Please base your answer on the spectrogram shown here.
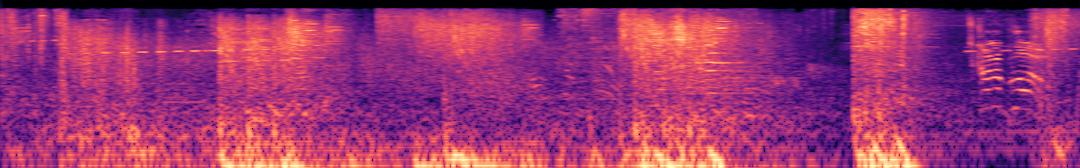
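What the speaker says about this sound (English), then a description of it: "What was that explosion?" Explosions in the video game Subnautica: Below Zero, a sustained rumbling barrage of blasts and crashing debris that swells and fades in loud waves over several seconds, with a voice talking over part of it.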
